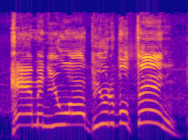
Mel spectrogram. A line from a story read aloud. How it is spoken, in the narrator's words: Pine screamed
